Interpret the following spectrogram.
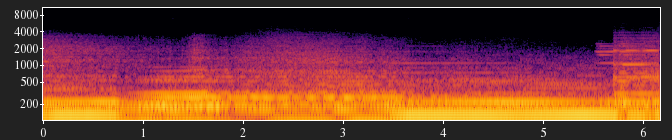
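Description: Ambient guitar pad from the 8Dio Emotional Guitars Pads sample library, played as sustained, slowly changing low chords from a keyboard. A brighter, higher chord comes in near the end.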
